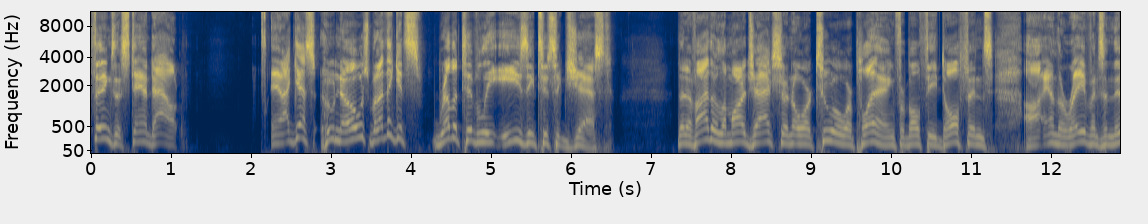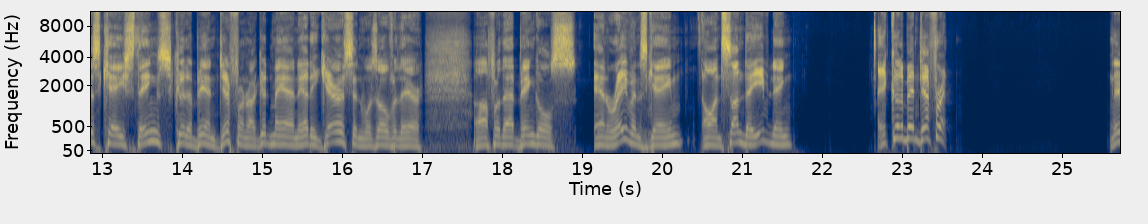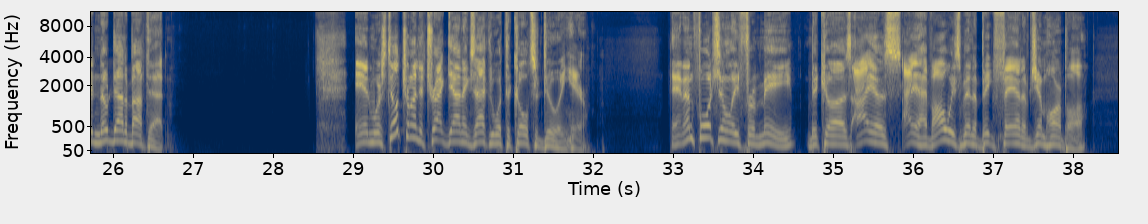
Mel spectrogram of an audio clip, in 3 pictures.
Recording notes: Goes back to the phone lines.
